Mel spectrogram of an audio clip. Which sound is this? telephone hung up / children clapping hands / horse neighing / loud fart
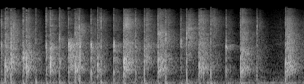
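children clapping hands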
